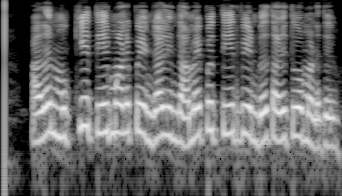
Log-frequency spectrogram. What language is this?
Tamil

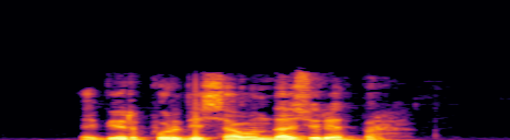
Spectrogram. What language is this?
Chuvash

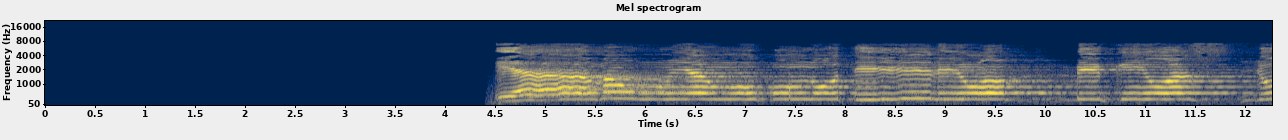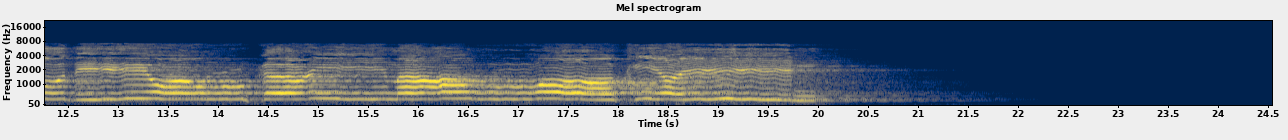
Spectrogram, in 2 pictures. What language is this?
Arabic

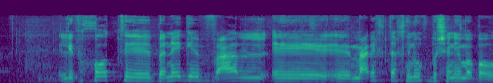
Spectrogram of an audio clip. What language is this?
Hebrew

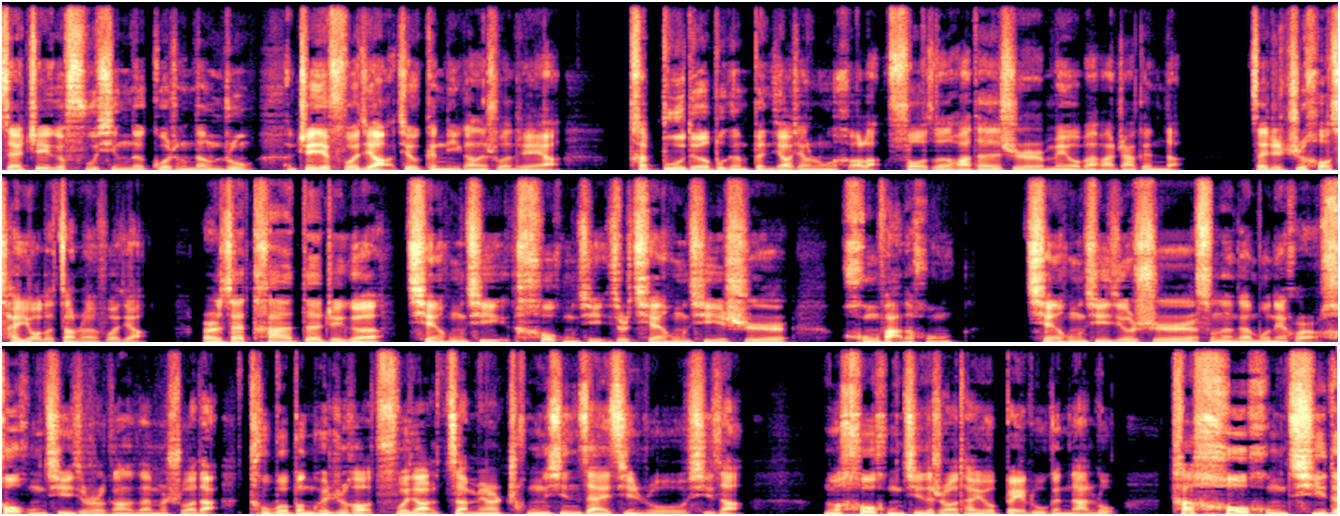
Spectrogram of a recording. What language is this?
Chinese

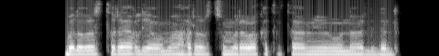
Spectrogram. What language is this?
Pashto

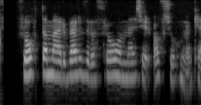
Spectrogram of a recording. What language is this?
Icelandic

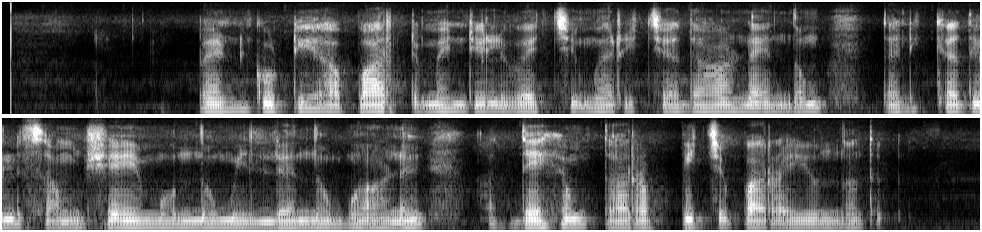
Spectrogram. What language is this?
Malayalam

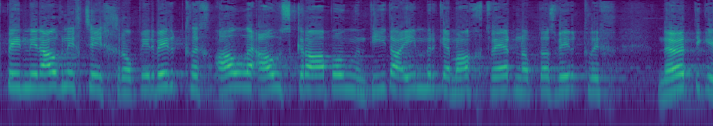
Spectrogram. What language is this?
Swiss German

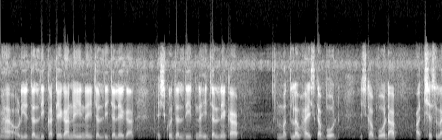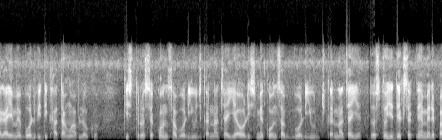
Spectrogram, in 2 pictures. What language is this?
Hindi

